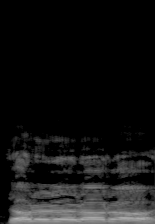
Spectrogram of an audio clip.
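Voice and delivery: hammed-up announcing voice; mock booming voice.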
